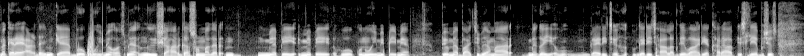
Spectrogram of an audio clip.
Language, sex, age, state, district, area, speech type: Kashmiri, male, 18-30, Jammu and Kashmir, Shopian, rural, spontaneous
